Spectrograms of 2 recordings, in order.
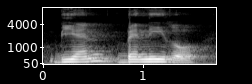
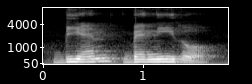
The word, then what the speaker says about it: bienvenido: few times already bienvenido bienvenido and you'll notice that the V is pronounced exactly like a bee bienvenido see you soon hasta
